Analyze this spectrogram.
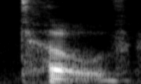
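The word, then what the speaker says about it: טוב: Um, so, uh, B is actually just like a really intense V in Hebrew, sort of. Um, and so it's kind of like in the middle of that B and V sound, but the Hebrew word is tove.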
